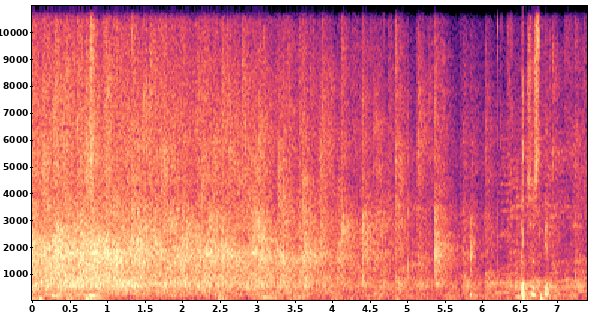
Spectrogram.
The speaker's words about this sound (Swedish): Bra, en applåd för våra aktörer.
